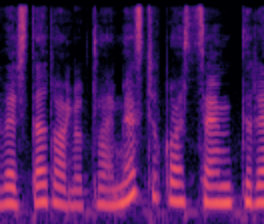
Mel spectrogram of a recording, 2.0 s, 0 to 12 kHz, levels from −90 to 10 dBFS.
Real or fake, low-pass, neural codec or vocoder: fake; 10.8 kHz; codec, 44.1 kHz, 1.7 kbps, Pupu-Codec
